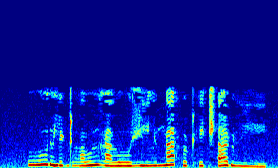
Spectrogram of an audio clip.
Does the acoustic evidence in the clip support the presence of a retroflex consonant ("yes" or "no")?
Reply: yes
